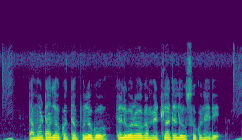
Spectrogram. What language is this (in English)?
Telugu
